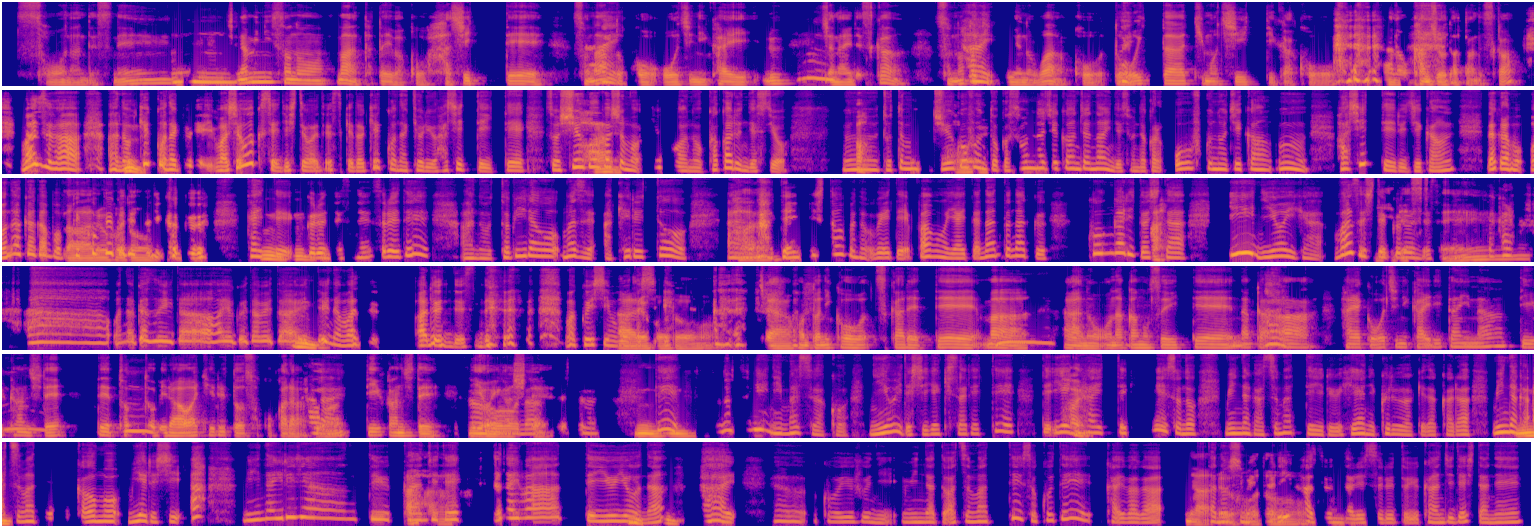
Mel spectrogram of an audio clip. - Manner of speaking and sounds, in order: other background noise; tapping; laugh; chuckle; chuckle; chuckle
- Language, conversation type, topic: Japanese, podcast, 家族の伝統や文化で今も続けているものはありますか？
